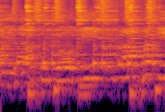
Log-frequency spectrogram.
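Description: Live Indian devotional folk music: a hand drum beating a steady rhythm under a held melody from a wind instrument.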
